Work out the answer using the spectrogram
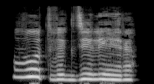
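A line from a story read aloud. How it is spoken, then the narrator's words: Relieved exhale. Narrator (Russian): выдохнула с облегчением Белка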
